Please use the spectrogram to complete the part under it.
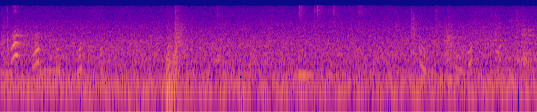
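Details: Maltese–Shih Tzu puppies in the Philippines, taking their first steps, let out a short, high, squeaky whimper right at the start, then softer faint squeaks later over a steady indoor hum and a thud.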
